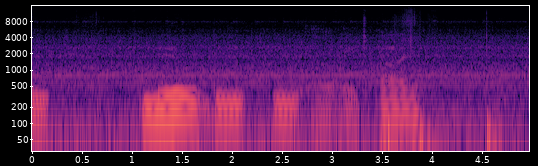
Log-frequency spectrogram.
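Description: A young man speaks quietly and slowly, close by.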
